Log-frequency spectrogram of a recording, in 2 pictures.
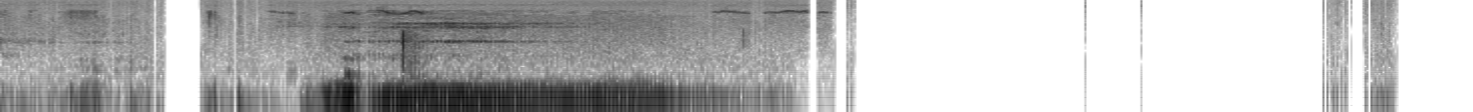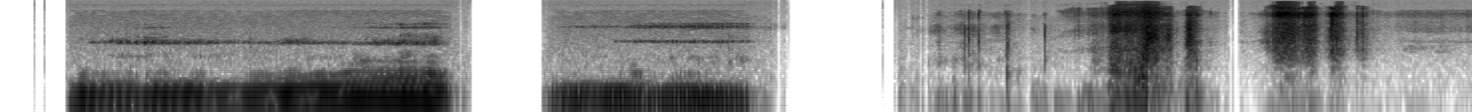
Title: Zuzu snoring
